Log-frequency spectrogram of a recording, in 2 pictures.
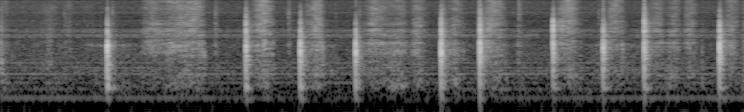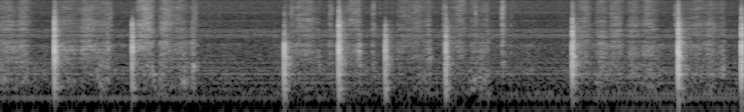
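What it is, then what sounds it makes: Chalk writing on a blackboard. A gloved hand writes "Stay tuned for" in chalk on a wood-framed blackboard held upright by another gloved hand. About twenty sharp, dry chalk taps sound against the flat board, with soft gritty scratching strokes between them.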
